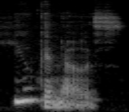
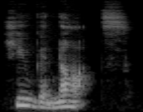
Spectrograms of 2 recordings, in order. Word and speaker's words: Huguenots: They were Protestants and they were Huguenots. Now, you might have heard that word before. It looks like it would be pronounced Huguenots, but it's not. Huguenots.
